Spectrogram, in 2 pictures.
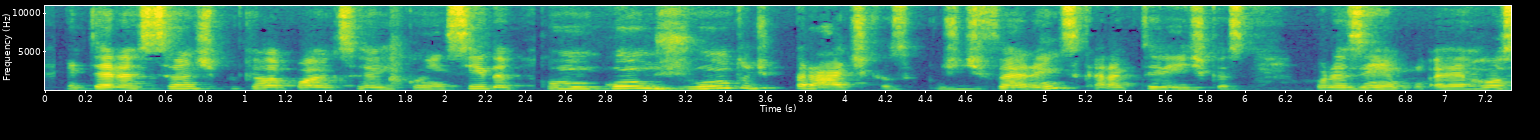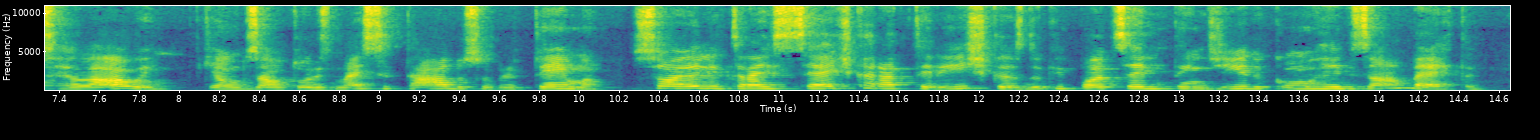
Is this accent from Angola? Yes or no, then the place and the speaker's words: no; Fortaleza, Ceará, Brazil; eu sou de Fortaleza, nasci e vivo aqui até hoje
